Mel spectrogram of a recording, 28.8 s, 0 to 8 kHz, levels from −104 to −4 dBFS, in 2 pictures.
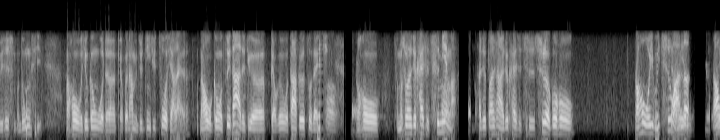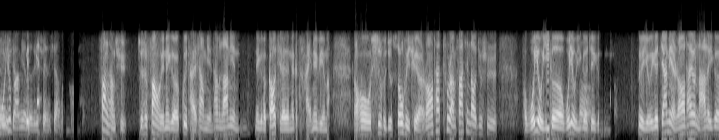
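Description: Speech clip heard through a Bluetooth CVSD headset codec for its whole length. The sound is confined to a 300 Hz to 3.4 kHz telephone band, which fits a 64 kbps CVSD link. Its one-bit adaptive-step coding audibly roughens sibilants, distorts loud high-frequency passages and leaves a granular hiss beneath the talker. Bluetooth headset packet repeats, where lost packets are replaced by re-decoding the previous one, cause short buzzy stretches at 0.53–0.55 s, 2.38–2.42 s, 6.35–6.48 s, 13.11–13.18 s, 19.17–19.21 s and 25.34–25.42 s. The longer runs carry the 3.75 ms repetition heard as a buzz near 267 Hz. Speech is suppressed in double talk at 6.88–7.15 s, 13.78–15.94 s and 26.37–26.71 s, with the voice dipping steeply or dropping out in pieces, likely because an echo canceller ducked the near talker while the far side was also speaking. Echo leak appears at 7.01–7.1 s, 9.35–9.55 s, 14.09–16.1 s and 26.7–26.76 s as a quieter copy of the voice trailing by roughly 370 to 420 ms, likely residual loudspeaker pickup an echo canceller failed to remove. 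Background gating by the echo canceller at 9.19–9.35 s pulls the room sound down by about 40 dB before it recovers.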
